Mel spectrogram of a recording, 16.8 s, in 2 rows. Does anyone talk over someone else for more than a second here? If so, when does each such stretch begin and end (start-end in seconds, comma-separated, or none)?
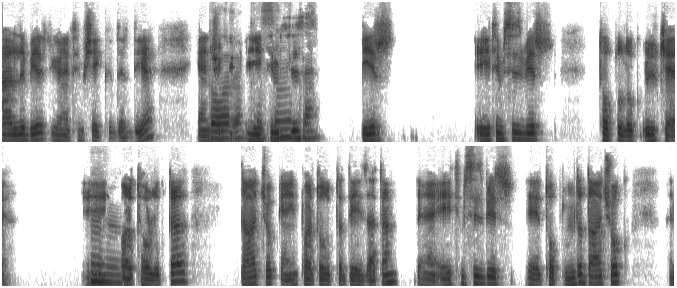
2.6-4.0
